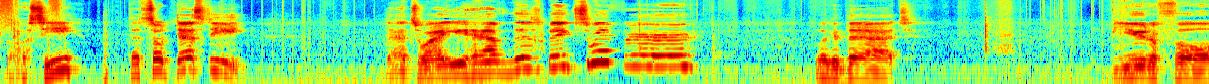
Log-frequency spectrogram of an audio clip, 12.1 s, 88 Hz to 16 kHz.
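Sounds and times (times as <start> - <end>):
steady low hum: 0.0 - 12.0
duster brushing plastic: 4.6 - 11.2.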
